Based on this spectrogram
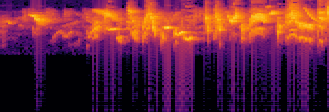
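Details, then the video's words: A garden warbler's rich, hurried warble: a soft opening note, then dense, continuous gurgling phrases of rolling, slurred notes. "Как поёт Славка садовая Sylvia borin"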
